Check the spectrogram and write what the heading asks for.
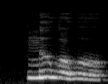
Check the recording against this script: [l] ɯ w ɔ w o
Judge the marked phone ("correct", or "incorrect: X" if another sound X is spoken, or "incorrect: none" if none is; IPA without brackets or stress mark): incorrect: n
